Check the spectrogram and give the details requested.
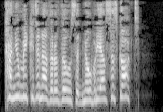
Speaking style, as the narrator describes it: both boys said eagerly

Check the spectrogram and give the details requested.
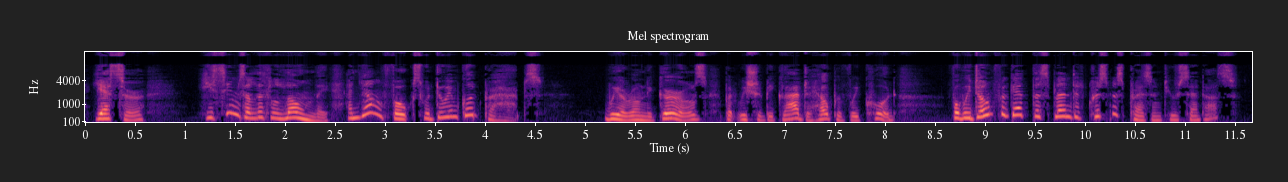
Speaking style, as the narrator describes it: said Jo eagerly

